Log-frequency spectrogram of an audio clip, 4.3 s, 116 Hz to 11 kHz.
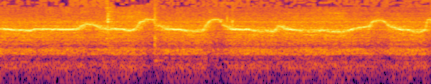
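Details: Circa 1947-48 Philips 101-CZ valve radio, volume full, valve being touched: a high whistle wavers up and down; only static had come through, caused by poor contact in a dirty valve socket.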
